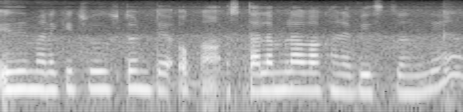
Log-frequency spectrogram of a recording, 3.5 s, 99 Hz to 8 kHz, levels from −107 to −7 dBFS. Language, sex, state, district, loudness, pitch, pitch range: Telugu, female, Telangana, Karimnagar, -17 LUFS, 235 Hz, 220-245 Hz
